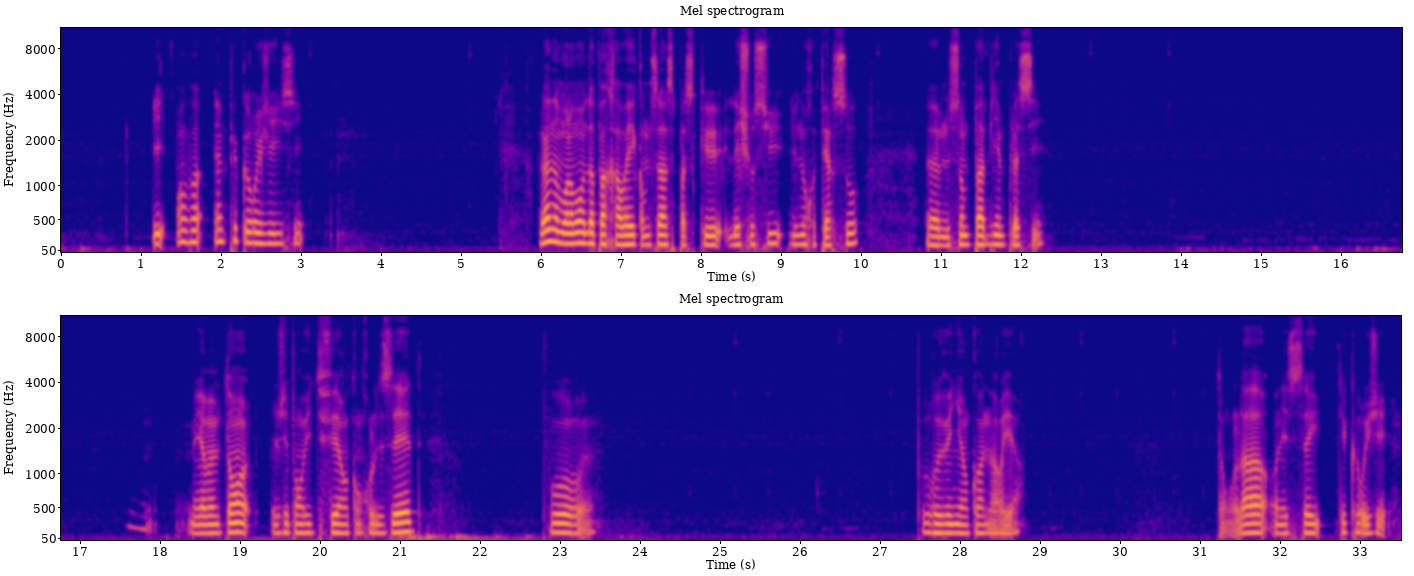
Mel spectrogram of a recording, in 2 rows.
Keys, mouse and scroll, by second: 0.1 scroll up 4, 0.6 Tab, 1.4 right click, 3.4 right click, 5.7 right click, 7.1 Tab, 7.6-8.2 scroll down 4, 8.2-8.7 scroll up 4, 8.7 Tab, 9.4 right click, 10.6 right click, 11.8 right click, 13.1 right click, 13.8 Tab, 14.2 scroll down 5, 15.1-16.2 scroll up 5, 16.2 Tab, 17.9 Tab, 18.9 scroll down 1, 19.0-21.5 middle drag, 21.5 KP_3, 22.6 scroll up 2, 23.5 Tab, 24.5 right click, 25.5 right click, 27.0 right click, 28.0 right click, 29.0 right click, 29.8 right click, 30.9 right click, 31.8 Tab, 32.2 scroll down 2.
